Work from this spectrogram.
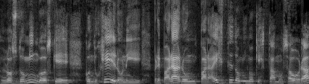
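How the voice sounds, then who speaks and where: Audible room echo surrounds a speaker with a Uruguayan accent who talks at a fairly slow pace with lively intonation. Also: man. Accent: Uruguayan Spanish, noticeable. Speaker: pastor. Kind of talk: sermon. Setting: church.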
